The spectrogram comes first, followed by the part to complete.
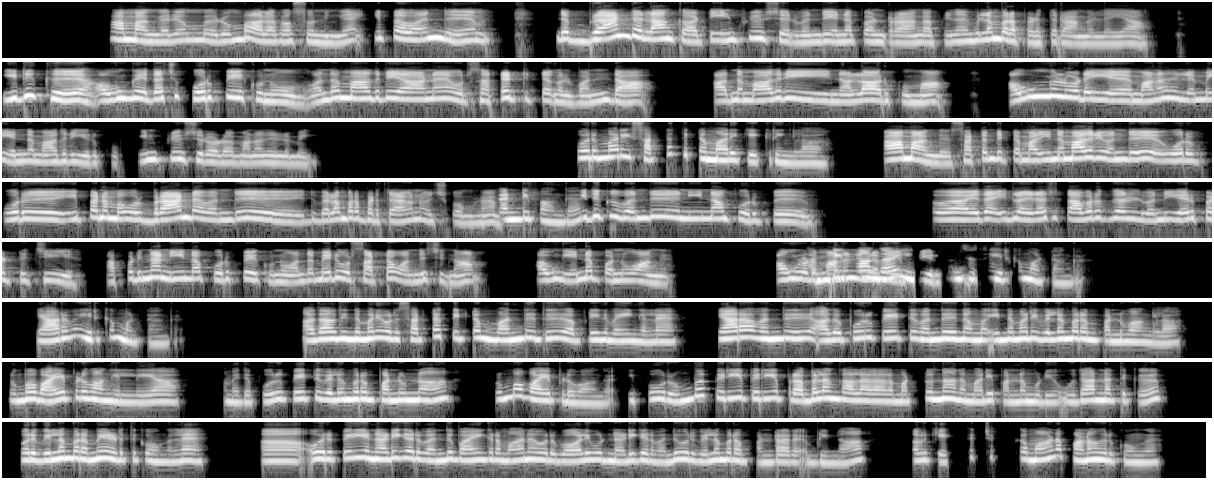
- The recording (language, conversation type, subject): Tamil, podcast, ஒரு உள்ளடக்க உருவாக்குநரின் மனநலத்தைப் பற்றி நாம் எவ்வளவு வரை கவலைப்பட வேண்டும்?
- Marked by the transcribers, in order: in English: "இன்ஃப்யூசர்"; other background noise; "பொறுப்பேற்கணும்" said as "பொறுப்பேக்கணும்"; in English: "இன்ஃப்யூஷரோட"; in English: "இன்ஃப்ளுஸர்ஸே"; "பிரபலங்களால" said as "பிரபலங்காலால"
